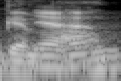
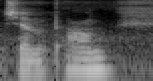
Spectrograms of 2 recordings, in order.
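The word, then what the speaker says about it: Gempalm: say it right because it's just one gem pal not g pal but gem Palm uh one gem palm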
